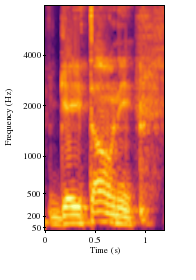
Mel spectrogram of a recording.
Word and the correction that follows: Gaetano: My God, I can't say his name. – You just called him Gaetoni. – Fuck you, you did this to me. In the 88th minute, Gaetano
